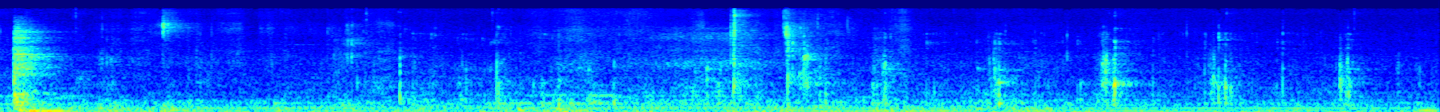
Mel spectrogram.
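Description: A bite into a slice of pizza right at the start, then chewing close to the microphone: soft, irregular wet mouth clicks.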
